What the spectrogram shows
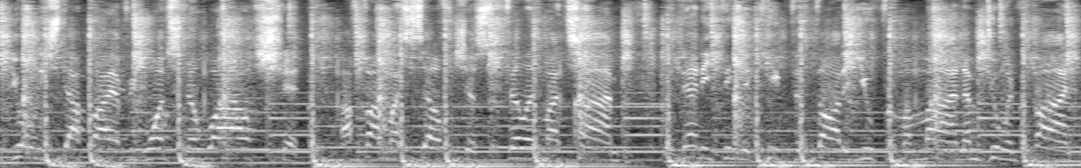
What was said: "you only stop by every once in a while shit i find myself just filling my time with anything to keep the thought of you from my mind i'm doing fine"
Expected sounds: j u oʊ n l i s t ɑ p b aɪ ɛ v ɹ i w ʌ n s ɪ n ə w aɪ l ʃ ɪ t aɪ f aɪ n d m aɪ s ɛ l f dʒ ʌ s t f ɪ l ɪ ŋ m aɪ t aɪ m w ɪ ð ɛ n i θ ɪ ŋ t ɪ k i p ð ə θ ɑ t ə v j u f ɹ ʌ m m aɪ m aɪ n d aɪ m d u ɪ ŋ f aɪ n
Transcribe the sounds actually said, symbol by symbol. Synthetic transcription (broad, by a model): j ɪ oʊ n l i s t ɑ p b aɪ ɛ v ɹ i w ʌ n s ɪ n ə w aɪ l ʃ ɪ t aɪ f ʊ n m aɪ s ɛ l f dʒ ʌ s t f ɪ l ɪ ŋ m aɪ t aɪ m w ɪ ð ɛ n i θ ɪ ŋ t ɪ k i p ð ə θ ɑ t ə v j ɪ f ɹ ʌ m m aɪ m aɪ n d aɪ m d u ɪ ŋ f aɪ n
